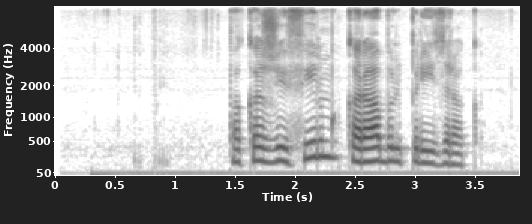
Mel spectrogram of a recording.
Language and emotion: Russian, neutral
